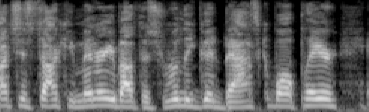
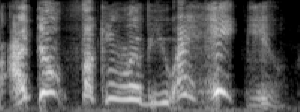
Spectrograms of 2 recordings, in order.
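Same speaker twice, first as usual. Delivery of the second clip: much higher mock-mom outburst; angry mom; 13 semitones higher than usual. Mom rejecting her son on the phone, high and hateful. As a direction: spit out the rejection as a high-voiced furious mother.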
